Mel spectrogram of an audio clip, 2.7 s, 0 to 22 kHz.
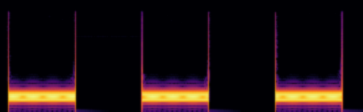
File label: phone busy; gmod; perp2.5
